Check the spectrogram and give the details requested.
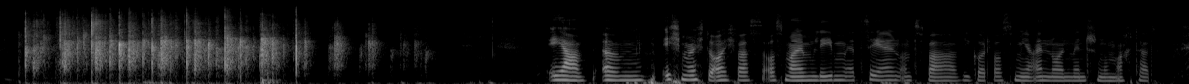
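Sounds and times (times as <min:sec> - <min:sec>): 
audience applause: 0:00.0 - 0:04.4
speech: 0:05.5 - 0:11.7.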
